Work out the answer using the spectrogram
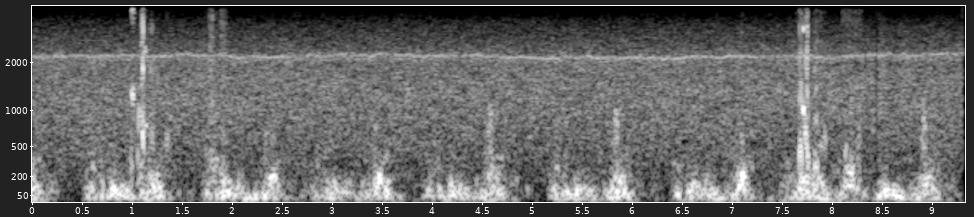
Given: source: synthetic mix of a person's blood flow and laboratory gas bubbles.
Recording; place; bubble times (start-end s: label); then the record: Doppler ultrasound of blood flow; precordium
1.01-1.25 s: bubbles
1.36-1.42 s: bubbles
1.75-2.00 s: bubbles
7.67-7.99 s: bubbles
8.12-8.34 s: bubbles
From the record:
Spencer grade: 2 (many but less than half of the cardiac periods contain bubble signals, singularly or in groups); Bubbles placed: only in the low amplitude regions of the cardiac cycle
